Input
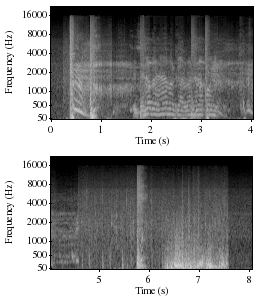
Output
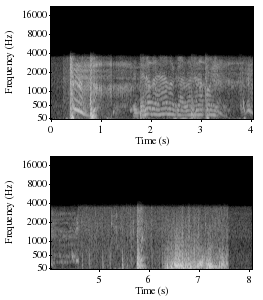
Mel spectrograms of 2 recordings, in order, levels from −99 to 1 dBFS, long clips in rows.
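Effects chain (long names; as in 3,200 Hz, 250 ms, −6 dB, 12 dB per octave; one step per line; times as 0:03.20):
Chebyshev low-pass filter 3,400 Hz, order 10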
